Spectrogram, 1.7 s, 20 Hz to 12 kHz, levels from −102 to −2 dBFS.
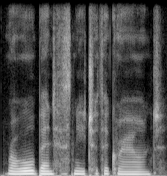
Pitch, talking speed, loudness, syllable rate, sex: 180 Hz, 250 wpm, -15 LUFS, 4.6 syllables/s, female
